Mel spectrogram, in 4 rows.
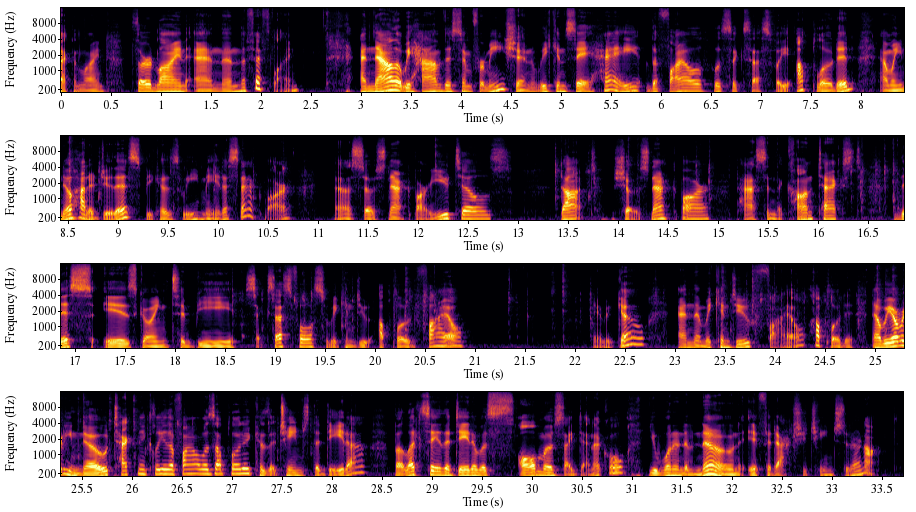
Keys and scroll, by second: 3.7 Return, 8.3-11.7 typing, 12.2 Return, 13.1-14.2 typing, 14.8 Tab, 16.3-17.3 typing, 18.4-21.0 typing, 21.4 Down, 21.8 Return, 22.1 Tab, 22.8-27.7 typing, 27.4 End, 29.6 ctrl+s.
